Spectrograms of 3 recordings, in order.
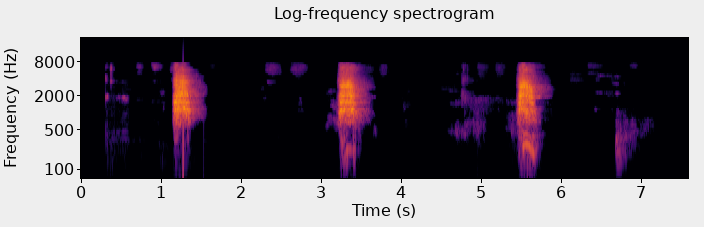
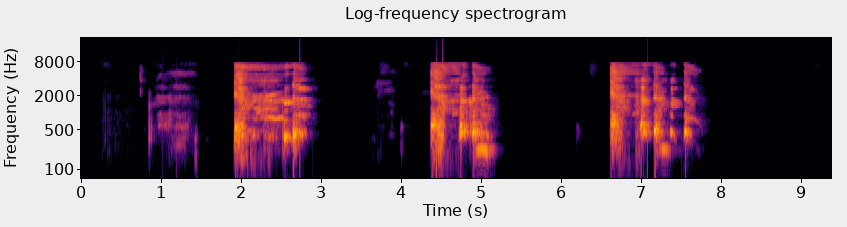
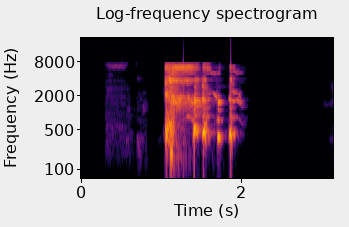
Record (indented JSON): {
  "exhalation_length": "7.6 s",
  "exhalation_amplitude": 29999,
  "exhalation_signal_mean_std_ratio": 0.24,
  "three_cough_length": "9.4 s",
  "three_cough_amplitude": 32767,
  "three_cough_signal_mean_std_ratio": 0.38,
  "cough_length": "3.2 s",
  "cough_amplitude": 31220,
  "cough_signal_mean_std_ratio": 0.37,
  "survey_phase": "beta (2021-08-13 to 2022-03-07)",
  "age": "45-64",
  "gender": "Female",
  "wearing_mask": "No",
  "symptom_none": true,
  "smoker_status": "Never smoked",
  "respiratory_condition_asthma": false,
  "respiratory_condition_other": false,
  "recruitment_source": "REACT",
  "submission_delay": "2 days",
  "covid_test_result": "Negative",
  "covid_test_method": "RT-qPCR"
}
